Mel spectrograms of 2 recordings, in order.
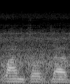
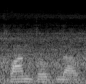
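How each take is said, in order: First: The word begins with a plain L sound. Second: The word begins with a 'cl'-like sound. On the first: This is how the speaker's home area says it. "I always call it Llandudno" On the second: This may be how the name is properly said. "it may be called Llandudno"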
